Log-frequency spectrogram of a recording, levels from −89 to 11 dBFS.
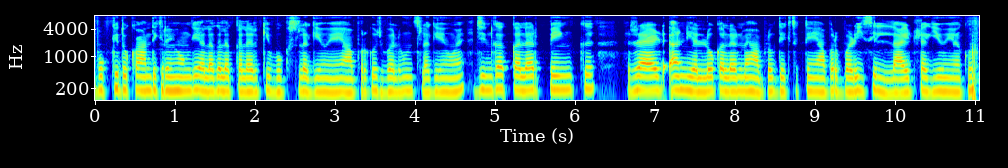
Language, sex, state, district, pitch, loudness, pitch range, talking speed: Hindi, female, Bihar, Gopalganj, 175 Hz, -22 LUFS, 170-185 Hz, 230 wpm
